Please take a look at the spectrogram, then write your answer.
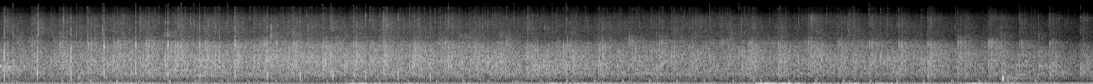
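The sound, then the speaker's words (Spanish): A standing audience applauds for the Lord steadily for about eleven seconds, a dense, loud wash of many hands clapping without pause or any voices standing out. “Vamos a dar un aplauso, Señor, otra vez.”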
